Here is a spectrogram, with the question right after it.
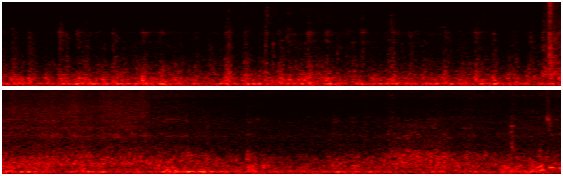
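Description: A train rolls along a railway in the game The Raven Remastered, its steady low rumble and wheel clatter continuous throughout, with the carriage sound shifting slightly partway through.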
